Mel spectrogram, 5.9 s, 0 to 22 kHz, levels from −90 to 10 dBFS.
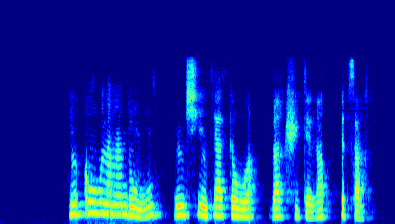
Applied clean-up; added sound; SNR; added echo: neural mask model DeepFilterNet 3.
